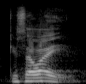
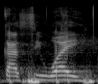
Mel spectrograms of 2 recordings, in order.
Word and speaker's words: Kasiwai: Sorry, Mami, your name is Kasiwai. Thank you, Honorable Speaker, and thank you for pronouncing my name correctly. It's Kasiwai. Kasiwai.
